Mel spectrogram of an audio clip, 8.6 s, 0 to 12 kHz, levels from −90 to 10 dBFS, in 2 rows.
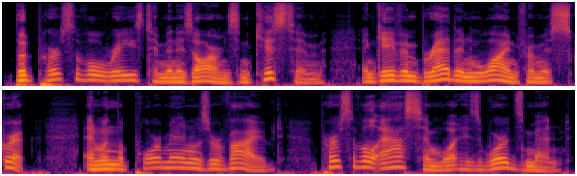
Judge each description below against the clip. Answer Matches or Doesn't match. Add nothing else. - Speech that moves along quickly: Matches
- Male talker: Matches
